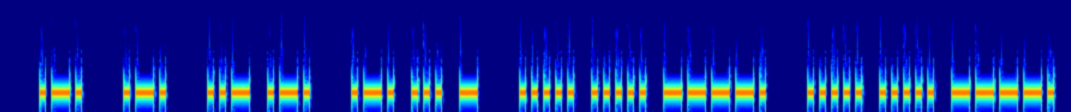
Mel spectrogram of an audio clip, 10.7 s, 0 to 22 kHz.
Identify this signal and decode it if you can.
Morse code, heard as a keyed tone, about 20 wpm, 700 Hz. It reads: R R UR RST 559 559
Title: Common QSO Phrases Encore 20wpm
